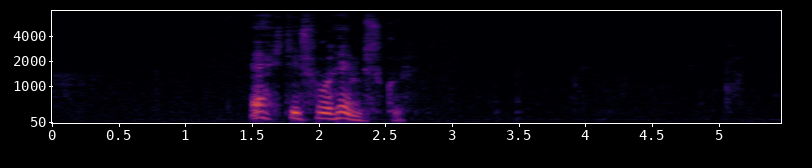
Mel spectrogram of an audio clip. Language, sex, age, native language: Icelandic, male, 60-69, Icelandic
